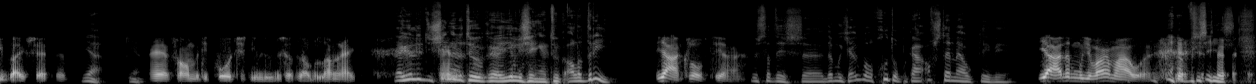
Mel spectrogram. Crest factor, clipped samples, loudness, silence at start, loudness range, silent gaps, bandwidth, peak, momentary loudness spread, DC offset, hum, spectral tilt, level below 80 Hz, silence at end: 24 dB; under 0.1%; -28 LUFS; 0 s; 4 LU; none; over 20 kHz; -6 dBFS; 16 LU; under 0.1%; none; -5.5 dB/octave; -62 dBFS; 0 s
